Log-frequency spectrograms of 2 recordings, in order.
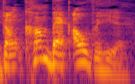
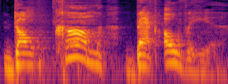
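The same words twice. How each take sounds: First: Said in the usual way. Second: "Don't come back over here" slowed, with a break after "come"; slow, separated "Don't come back over here"; deliberate warning. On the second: Real, not acted. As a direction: lean hard on "come", then pause. Warning repeated slowly for force.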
